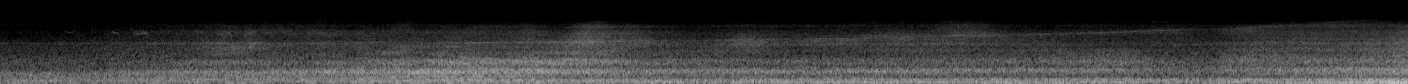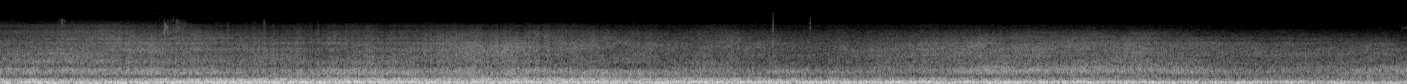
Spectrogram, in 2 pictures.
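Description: Boeing 737-800 jet engines whining, with a whistling tone that climbs steadily in pitch. About 13 seconds in they spool up to takeoff thrust, and a loud, deep rumble takes over and holds steady as the jet accelerates down the runway.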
